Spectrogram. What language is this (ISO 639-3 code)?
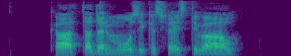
lav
